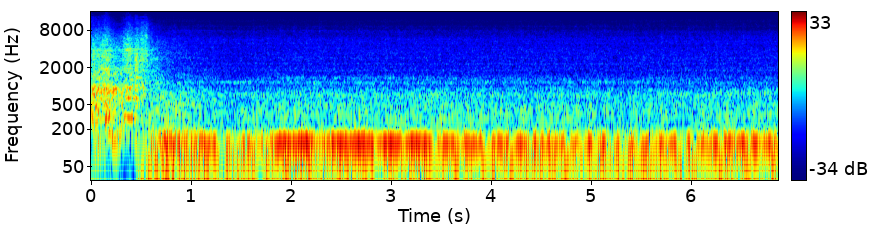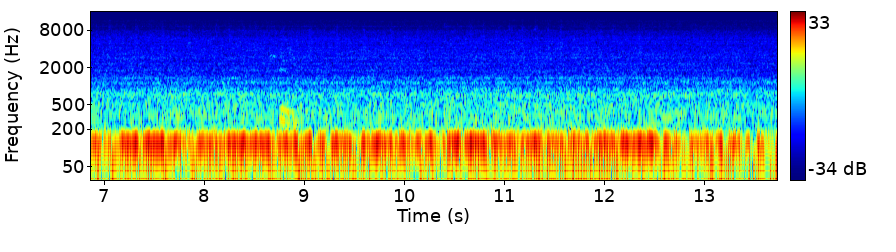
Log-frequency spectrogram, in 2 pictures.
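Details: 1975 Ford Ranchero GT with its open manifold vacuum port now plugged, curing hard starting and stumbling. It starts right up and settles into a strong, even low drone with no misses or knocks; vacuum reads about 18–19.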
